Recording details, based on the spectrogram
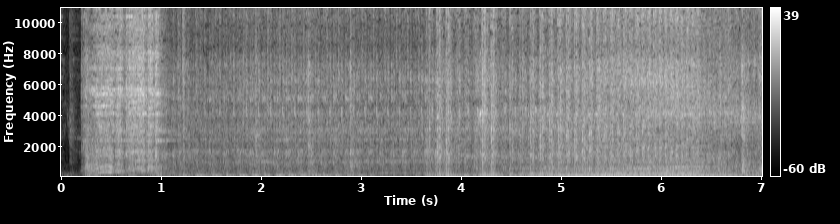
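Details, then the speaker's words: Old tugger work vehicle, sat all winter and wouldn't take gas, after Zenith carburetor rebuilt and cleaned: catches at once, runs even and clean, pulls away smoothly as revs rise, no stumble; runs good. "Well, she runs good. Sure proud to get her back up and going."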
